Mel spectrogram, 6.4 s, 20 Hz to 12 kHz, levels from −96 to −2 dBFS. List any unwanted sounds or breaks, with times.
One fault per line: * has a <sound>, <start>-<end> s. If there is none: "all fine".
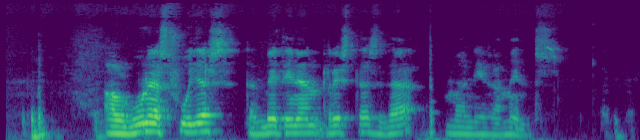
all fine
